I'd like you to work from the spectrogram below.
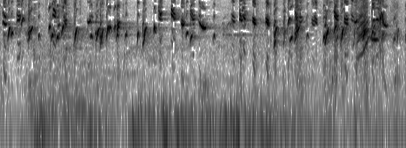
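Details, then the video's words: Female European goldfinch twittering, the chatter known as batbata, used to prompt a male goldfinch to sing; dense, rapid high chirps and short trills run almost without pause, bright and squeaky, with a few faint low knocks beneath. "بتبتة وستسته حسون تجعل الحسون يغرد"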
